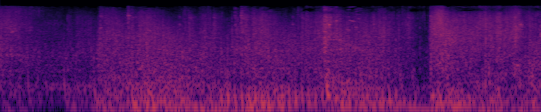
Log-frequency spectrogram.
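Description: Rapid gunfire rattles and booms.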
